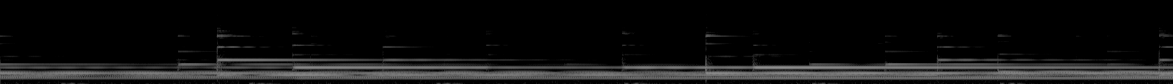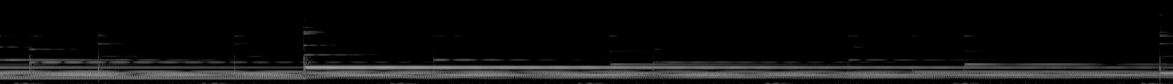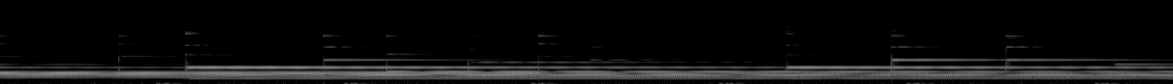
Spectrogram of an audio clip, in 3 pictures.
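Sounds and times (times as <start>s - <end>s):
serene wind chimes: 0.0s - 35.1s.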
